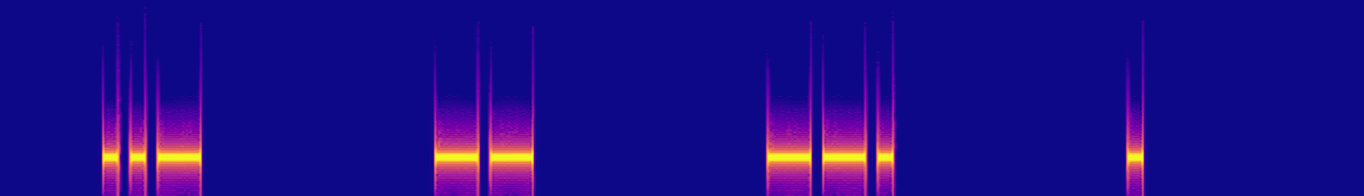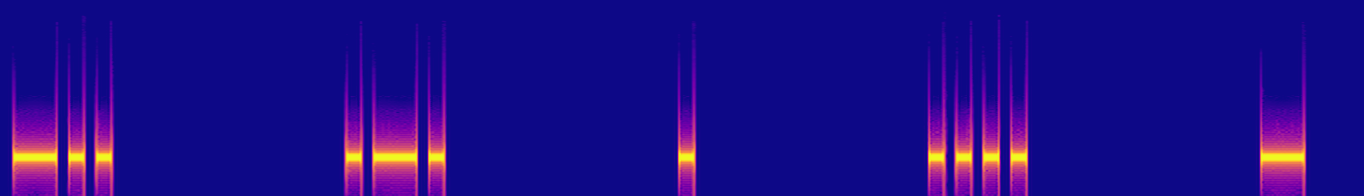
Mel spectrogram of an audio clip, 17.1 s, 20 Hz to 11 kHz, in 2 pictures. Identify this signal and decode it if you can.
Morse code, heard as a keyed tone, about 14 wpm, spaced as for 5 wpm, 680 Hz. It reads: UMGEDREHT
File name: Morsekurs / Witze / Witz 17. Mai 2022 25 F70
